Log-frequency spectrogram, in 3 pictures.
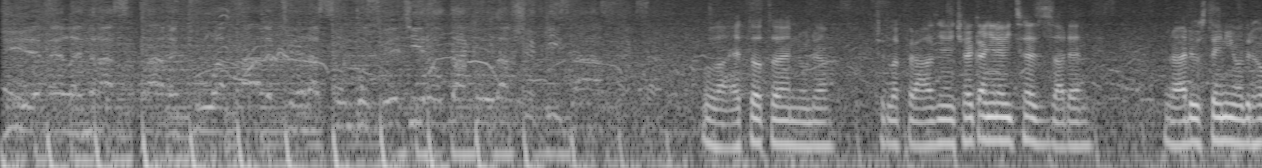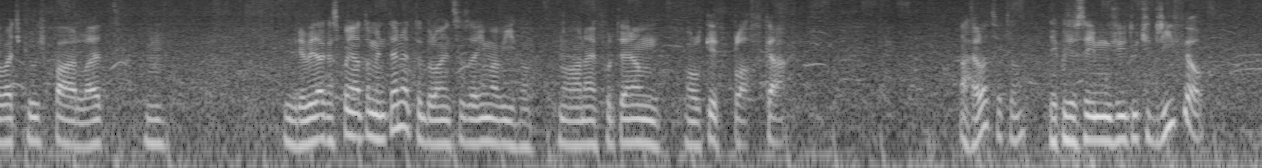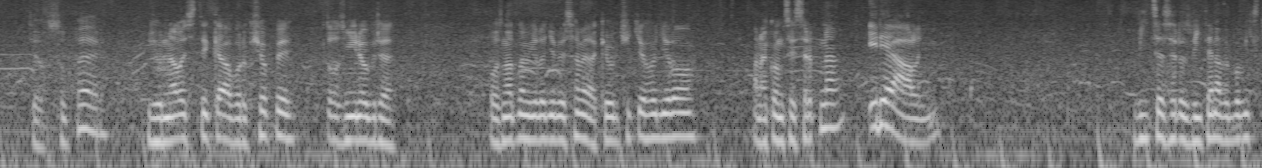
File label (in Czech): reklama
